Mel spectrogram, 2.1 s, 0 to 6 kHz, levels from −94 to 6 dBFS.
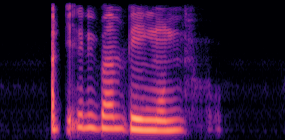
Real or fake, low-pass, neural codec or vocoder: fake; 5.4 kHz; autoencoder, 44.1 kHz, a latent of 192 numbers a frame, MeloTTS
